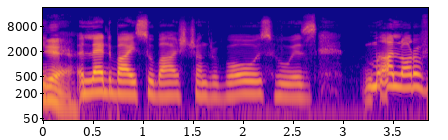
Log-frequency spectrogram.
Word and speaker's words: Bose: Chandra Chandra which is Bo se like pose like the most durable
